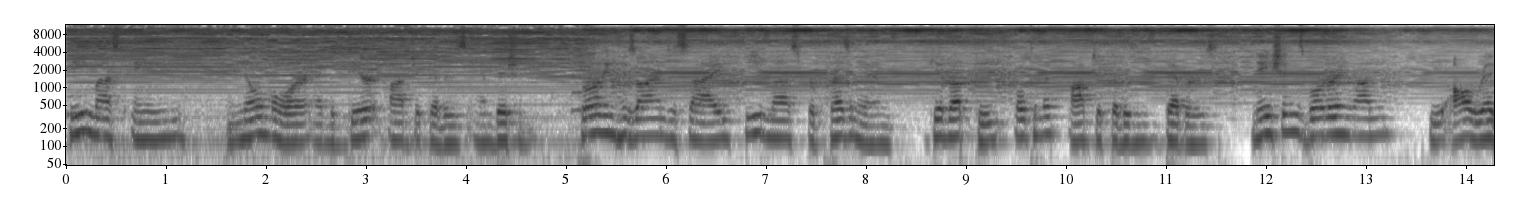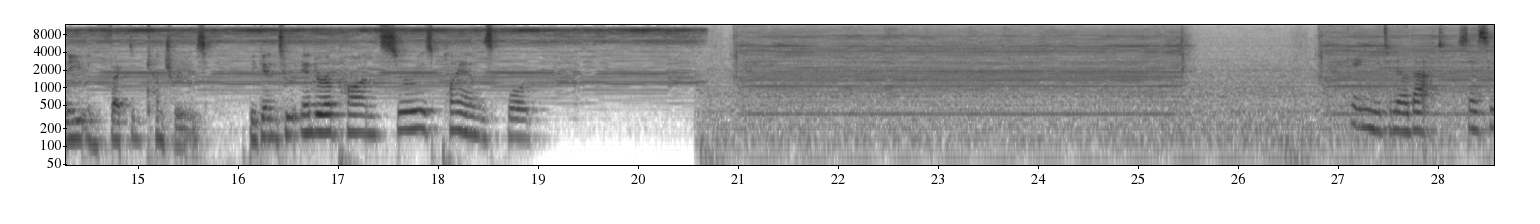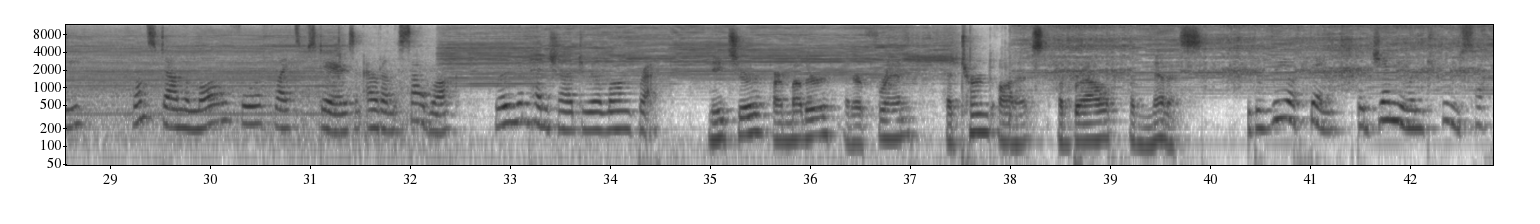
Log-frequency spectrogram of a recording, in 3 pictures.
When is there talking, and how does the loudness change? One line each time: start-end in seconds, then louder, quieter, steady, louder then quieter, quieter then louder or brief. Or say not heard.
0.0-18.9 steady
27.0-42.7 steady.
